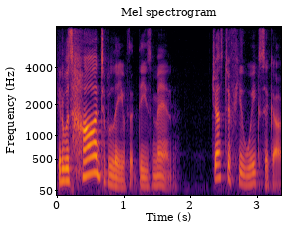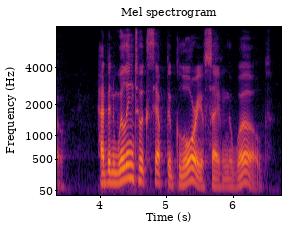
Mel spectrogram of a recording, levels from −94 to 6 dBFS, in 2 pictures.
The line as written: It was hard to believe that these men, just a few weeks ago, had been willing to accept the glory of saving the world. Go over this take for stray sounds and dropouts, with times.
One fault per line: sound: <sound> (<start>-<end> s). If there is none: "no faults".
no faults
